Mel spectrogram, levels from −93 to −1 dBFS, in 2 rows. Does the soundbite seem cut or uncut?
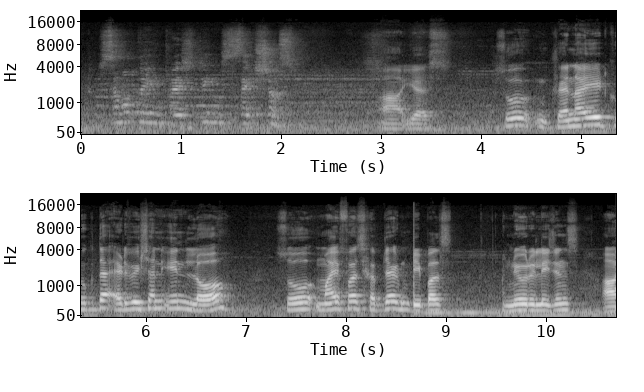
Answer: cut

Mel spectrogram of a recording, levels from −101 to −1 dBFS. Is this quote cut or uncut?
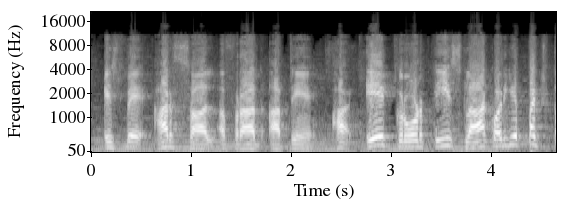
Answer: uncut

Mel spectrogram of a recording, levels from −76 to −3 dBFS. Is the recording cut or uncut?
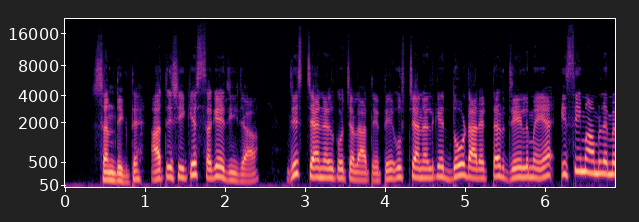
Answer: cut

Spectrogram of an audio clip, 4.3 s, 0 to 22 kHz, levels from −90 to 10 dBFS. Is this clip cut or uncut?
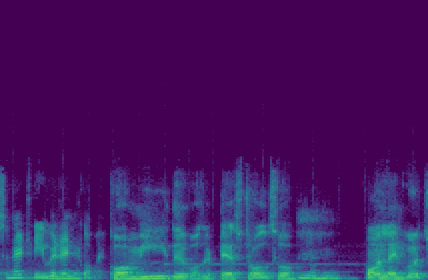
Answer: cut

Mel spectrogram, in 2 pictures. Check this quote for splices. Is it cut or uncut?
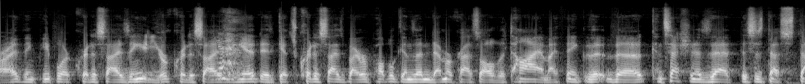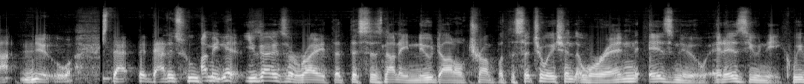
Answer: cut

